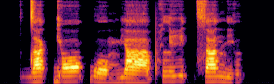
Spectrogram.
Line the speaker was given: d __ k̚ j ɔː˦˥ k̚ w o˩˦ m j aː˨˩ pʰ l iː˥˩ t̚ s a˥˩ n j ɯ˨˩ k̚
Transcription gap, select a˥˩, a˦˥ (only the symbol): a˦˥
